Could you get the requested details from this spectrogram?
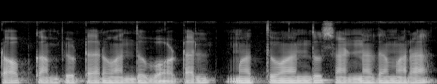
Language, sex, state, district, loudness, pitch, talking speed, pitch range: Kannada, female, Karnataka, Bidar, -15 LUFS, 85 Hz, 95 wpm, 80-90 Hz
